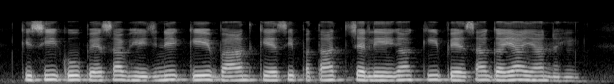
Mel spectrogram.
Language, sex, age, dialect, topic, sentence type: Hindi, female, 25-30, Kanauji Braj Bhasha, banking, question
